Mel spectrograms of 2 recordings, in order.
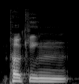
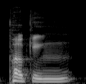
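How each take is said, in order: Both takes have the same delivery.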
